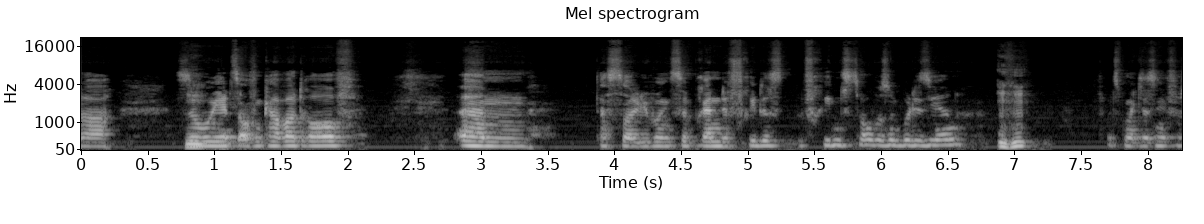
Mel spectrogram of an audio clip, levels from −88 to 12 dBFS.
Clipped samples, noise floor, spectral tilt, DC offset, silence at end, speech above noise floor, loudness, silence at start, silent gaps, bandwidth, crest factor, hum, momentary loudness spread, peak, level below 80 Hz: under 0.1%; -50 dBFS; -6 dB/octave; under 0.1%; 0 s; 28 dB; -23 LUFS; 0 s; none; 15 kHz; 18 dB; none; 14 LU; -4 dBFS; -60 dBFS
